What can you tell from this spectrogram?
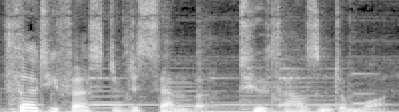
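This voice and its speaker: A middle-aged man giving a measured, wry narration of his diary entries for a podcast. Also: low-pitched, very animated. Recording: dry studio voice-over, soft music.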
